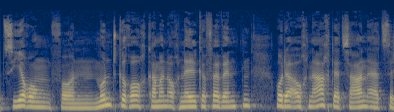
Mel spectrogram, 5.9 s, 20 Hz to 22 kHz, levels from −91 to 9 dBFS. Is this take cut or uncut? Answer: uncut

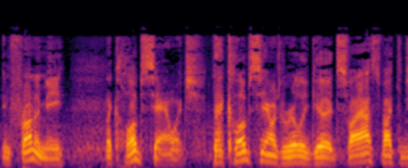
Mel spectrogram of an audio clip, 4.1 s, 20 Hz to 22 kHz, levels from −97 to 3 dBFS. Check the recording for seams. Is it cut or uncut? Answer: cut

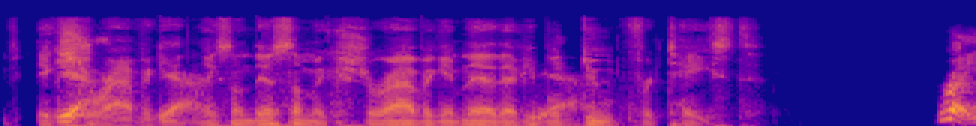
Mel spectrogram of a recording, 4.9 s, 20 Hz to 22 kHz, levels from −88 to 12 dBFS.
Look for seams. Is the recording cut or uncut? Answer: cut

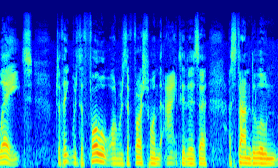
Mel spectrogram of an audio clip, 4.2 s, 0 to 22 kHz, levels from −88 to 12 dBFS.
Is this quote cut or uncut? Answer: uncut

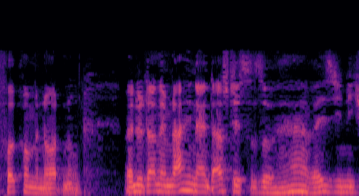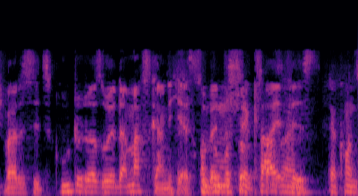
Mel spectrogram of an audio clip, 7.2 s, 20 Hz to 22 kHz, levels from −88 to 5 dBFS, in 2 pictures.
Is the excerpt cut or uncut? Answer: uncut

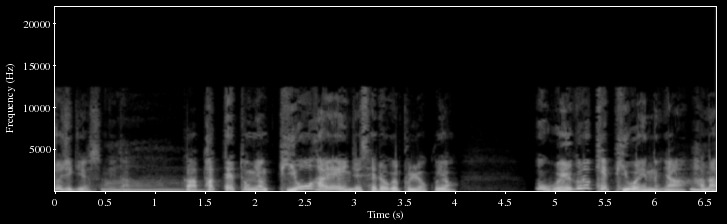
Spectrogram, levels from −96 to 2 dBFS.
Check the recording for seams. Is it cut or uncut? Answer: uncut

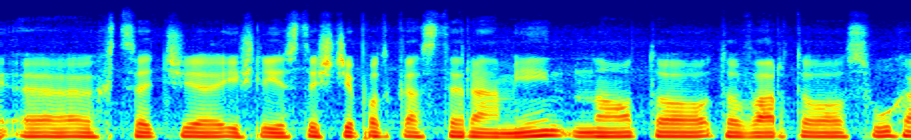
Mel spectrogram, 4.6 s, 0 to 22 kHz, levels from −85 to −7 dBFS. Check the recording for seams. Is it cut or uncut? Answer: uncut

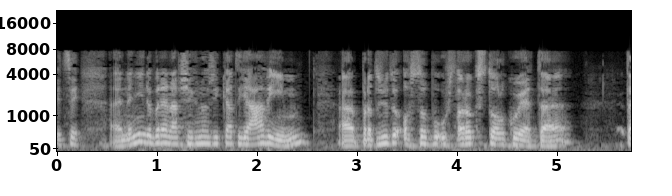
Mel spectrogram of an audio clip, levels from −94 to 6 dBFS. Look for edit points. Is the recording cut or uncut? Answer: cut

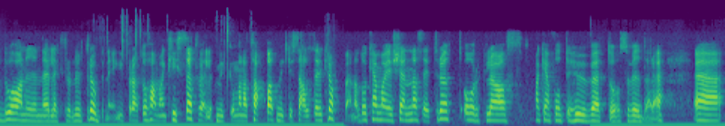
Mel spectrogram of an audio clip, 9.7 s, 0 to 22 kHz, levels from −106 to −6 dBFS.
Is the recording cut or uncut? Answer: cut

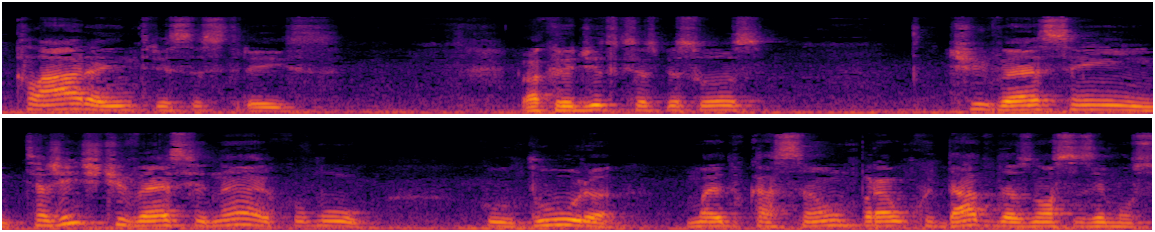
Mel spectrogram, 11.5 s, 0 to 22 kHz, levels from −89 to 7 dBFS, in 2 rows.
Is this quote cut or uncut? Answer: uncut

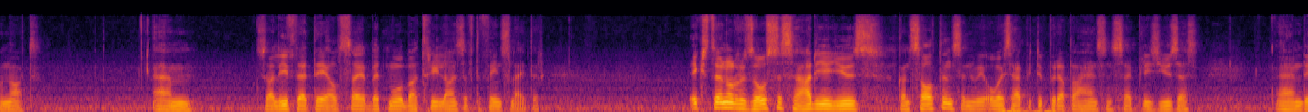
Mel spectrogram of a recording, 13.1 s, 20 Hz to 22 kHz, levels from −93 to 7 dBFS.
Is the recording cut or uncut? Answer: uncut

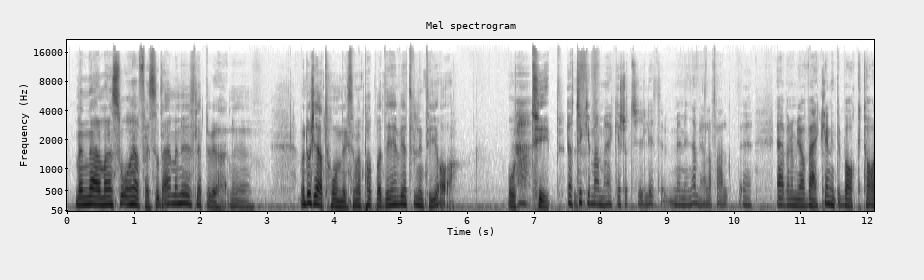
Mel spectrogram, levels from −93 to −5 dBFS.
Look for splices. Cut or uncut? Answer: cut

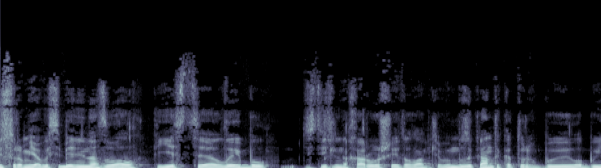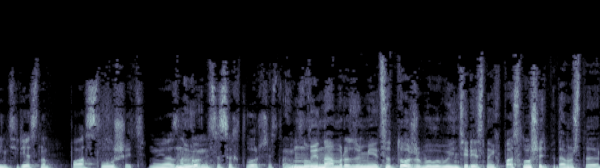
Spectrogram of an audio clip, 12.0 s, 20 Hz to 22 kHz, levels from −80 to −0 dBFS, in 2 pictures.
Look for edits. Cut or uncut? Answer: cut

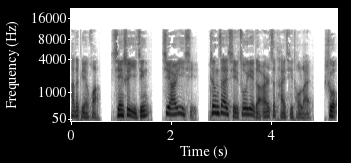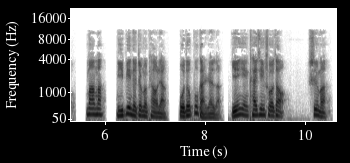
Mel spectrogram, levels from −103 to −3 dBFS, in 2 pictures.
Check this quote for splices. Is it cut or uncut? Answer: cut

